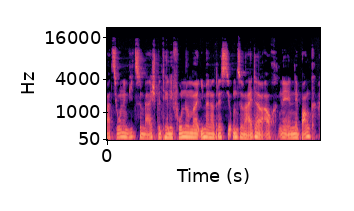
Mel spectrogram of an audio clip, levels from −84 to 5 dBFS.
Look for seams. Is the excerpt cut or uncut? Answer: uncut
